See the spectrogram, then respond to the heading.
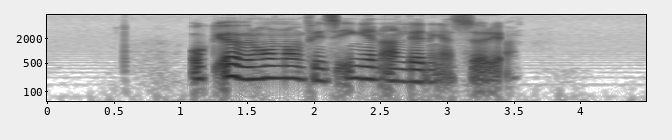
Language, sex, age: Swedish, female, 24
